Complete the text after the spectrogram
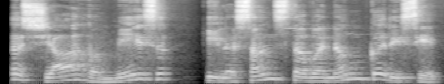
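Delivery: drawn-out syllables for learners; very slow recitation. Shown as a demonstration. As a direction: sound out संस्तवनं with both dots as न, very slowly. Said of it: "दोनों बिंदी का उच्चारण न ही होने वाला है".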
